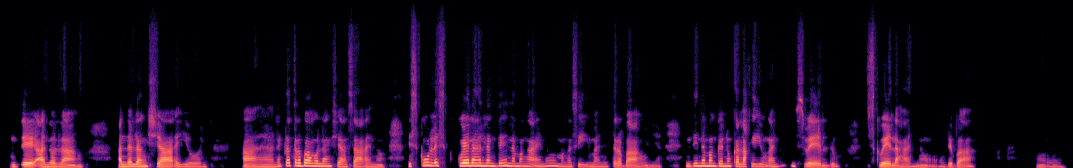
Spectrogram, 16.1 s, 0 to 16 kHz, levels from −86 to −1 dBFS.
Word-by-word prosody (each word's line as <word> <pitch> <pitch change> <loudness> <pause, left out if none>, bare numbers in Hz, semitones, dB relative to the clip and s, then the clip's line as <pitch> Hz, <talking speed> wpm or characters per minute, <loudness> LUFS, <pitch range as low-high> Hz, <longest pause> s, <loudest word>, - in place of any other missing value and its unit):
Hindi 175 -1 +4
ano 170 +2 +2
lang 160 -3 0 0.6
ano 190 +3 +3
lang 200 0 +3
siya, 170 -4 +2
ayun, 170 0 -6 0.6
ah, 165 +2 -2
nagtatrabaho 265 +4 +4
lang 225 0 +1
siya 180 -3 -3
sa 170 -1 -1
ano 160 -1 -7 0.3
school 280 +6 0
eskuwelahan 270 -1 +5
lang 250 -1 +4
din 255 0 +2
ng 235 - -1
mga 220 -2 -3
ano 245 +4 -3
mga 195 -3 -6
seaman 180 0 -9
trabaho 150 -1 -3
niya. 175 - -13 0.4
Hindi 225 0 -2
naman 255 0 +4
ganun 230 -1 0
kalaki 205 -1 -1
iyong - - -7
ano 190 +3 -5
yung 240 -3 -6
sweldo, 150 -3 -2 0.5
eskuwelahan 155 - 0
oo 185 +5 -10
'di 160 -2 -3
ba? 150 +7 -4 1.0
Oo 165 0 -12
185 Hz, 140 wpm, -23 LUFS, 165-225 Hz, 1.0 s, eskuwelahan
